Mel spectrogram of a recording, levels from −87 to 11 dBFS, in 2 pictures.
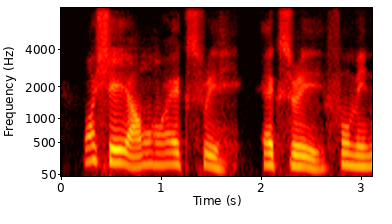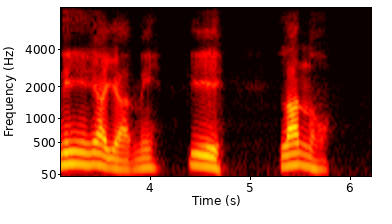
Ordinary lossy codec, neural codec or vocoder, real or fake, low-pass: none; codec, 16 kHz, 0.8 kbps, ZipCodec; fake; none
